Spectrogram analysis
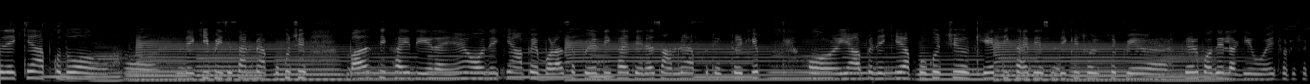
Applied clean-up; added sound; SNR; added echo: none; Wind instrument, woodwind instrument + Wind instrument, woodwind instrument; 5 dB; none.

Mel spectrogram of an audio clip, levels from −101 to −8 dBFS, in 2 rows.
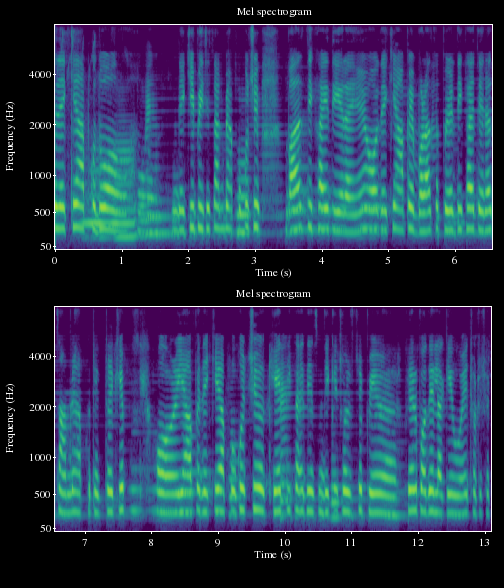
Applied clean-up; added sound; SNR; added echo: neural mask model DeepFilterNet 3.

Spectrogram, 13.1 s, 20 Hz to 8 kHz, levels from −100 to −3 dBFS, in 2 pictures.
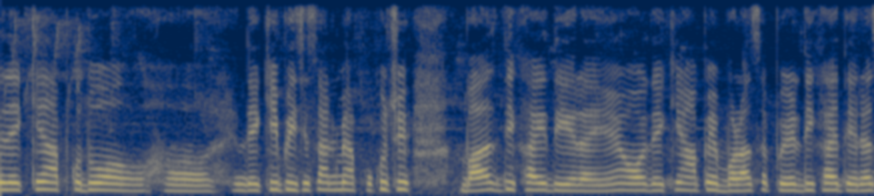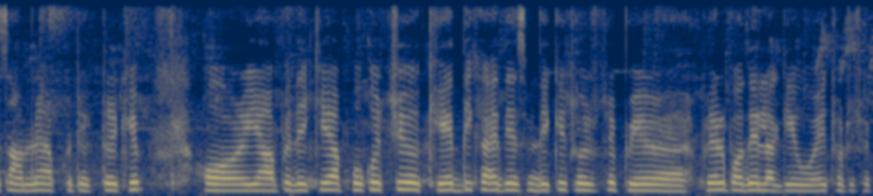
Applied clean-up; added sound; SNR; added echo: none; none; none; none.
